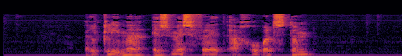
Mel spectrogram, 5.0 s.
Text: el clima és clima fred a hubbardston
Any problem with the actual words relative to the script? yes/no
yes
